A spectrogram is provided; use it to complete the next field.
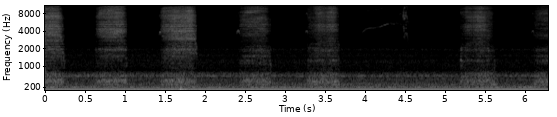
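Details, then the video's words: Barn owl chicks hatched in February 2022, being fed by their mother on a nest cam, give seven raspy, breathy hisses at a quick uneven pace; a thin rising whistle appears midway, a low hum throughout. "Female barn owl feeds her little fluff ball nestlings"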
